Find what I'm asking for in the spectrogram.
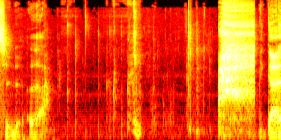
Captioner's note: sound: Drinking Water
